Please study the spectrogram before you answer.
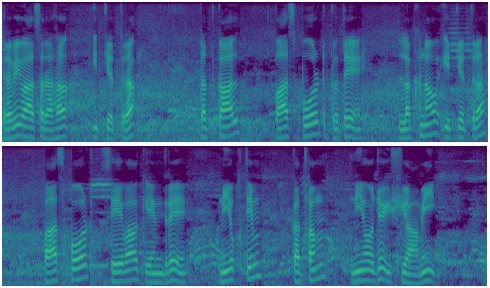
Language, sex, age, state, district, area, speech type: Sanskrit, male, 30-45, Karnataka, Bangalore Urban, urban, read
